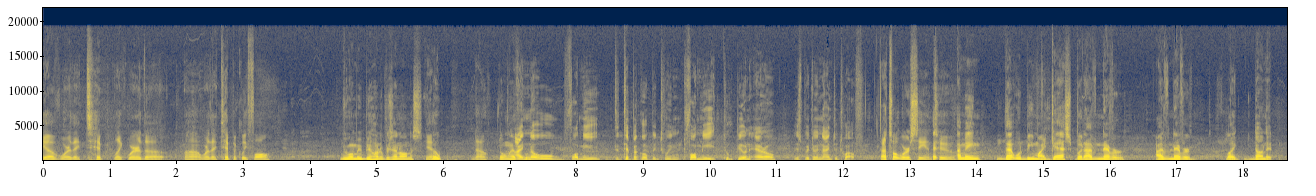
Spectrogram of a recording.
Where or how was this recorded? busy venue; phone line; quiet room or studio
busy venue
